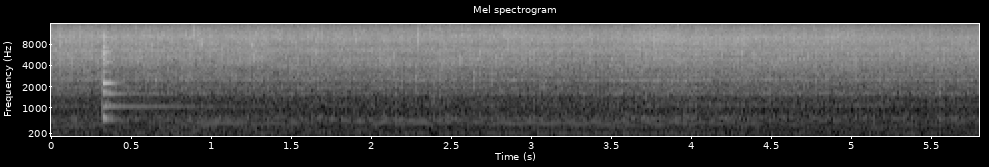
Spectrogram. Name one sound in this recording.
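A metal spoon scrapes and clinks against a cast iron pot.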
